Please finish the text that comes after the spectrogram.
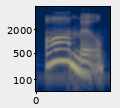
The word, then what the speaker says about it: Omu: And in that language, this word is pronounced Amu.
